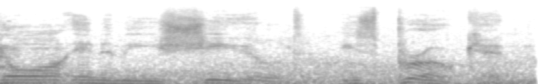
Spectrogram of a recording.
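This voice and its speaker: Against loud background noise, a man talks in a put-on character voice at a fairly slow pace. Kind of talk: archaic epic fantasy speech. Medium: game stream. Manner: grandiose, ominous.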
